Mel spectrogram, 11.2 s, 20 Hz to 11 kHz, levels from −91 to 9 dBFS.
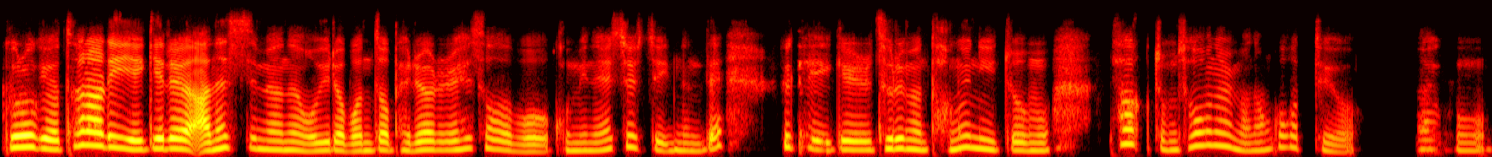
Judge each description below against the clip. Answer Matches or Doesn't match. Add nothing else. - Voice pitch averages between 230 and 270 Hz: Doesn't match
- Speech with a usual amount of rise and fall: Matches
